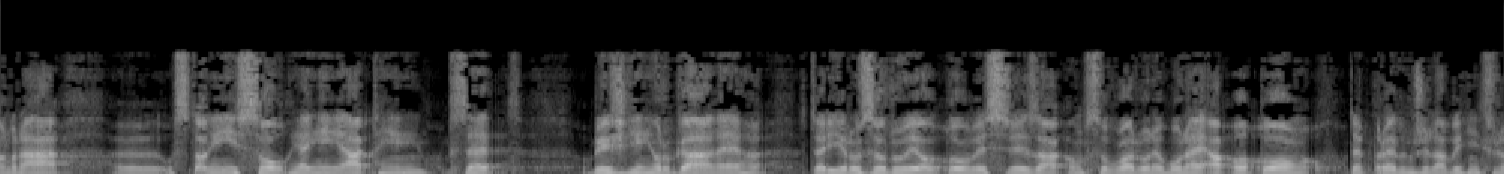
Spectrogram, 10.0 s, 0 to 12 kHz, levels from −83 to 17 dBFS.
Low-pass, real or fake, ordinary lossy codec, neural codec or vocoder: 9.9 kHz; fake; MP3, 32 kbps; autoencoder, 22.05 kHz, a latent of 192 numbers a frame, VITS, trained on many speakers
